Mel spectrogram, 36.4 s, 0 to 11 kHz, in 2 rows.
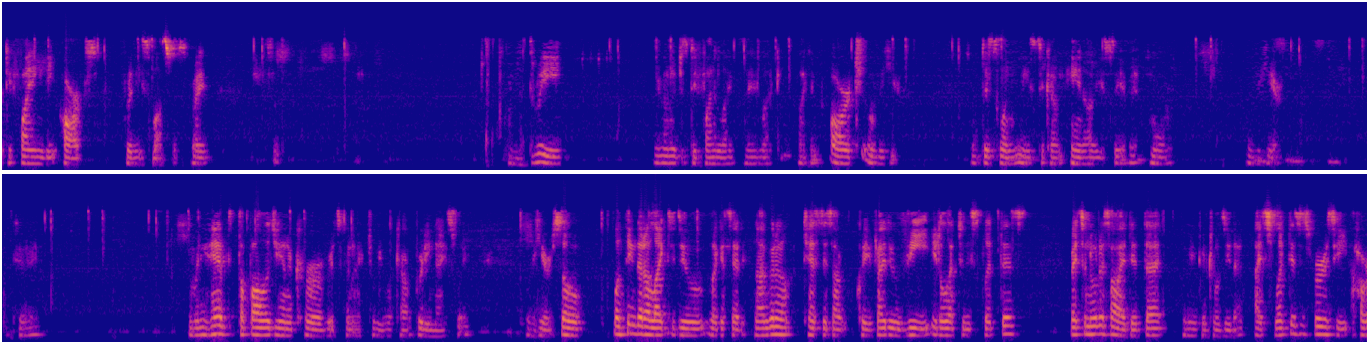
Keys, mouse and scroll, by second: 1.1 g, 1.2-3.6 middle drag, 2.7 g, 3.6 right click, 3.8-5.3 drag, 4.0-5.6 middle drag, 6.6 KP_3, 7.5 g, 8.5 click, 9.0 right click, 9.5 g, 11.7 g, 12.5 g, 14.0 g, 14.1 click, 14.1-15.1 right drag, 15.1-16.8 drag, 16.3-18.1 right drag, 16.6 g, 17.6-18.7 drag, 18.3 right click, 18.7 g, 20.0 g, 20.8-24.8 drag, 20.8-22.9 right drag, 21.3 g, 22.7 g, 22.9-25.2 middle drag, 23.6 right click, 25.6-27.2 middle drag, 26.5 KP_1, 27.6-29.6 right drag, 29.6 v, 31.1-32.7 drag, 31.8-33.5 right drag, 33.5 ctrl+z, 34.0 ctrl+z.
